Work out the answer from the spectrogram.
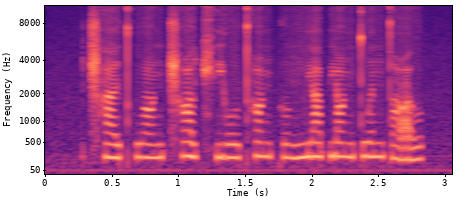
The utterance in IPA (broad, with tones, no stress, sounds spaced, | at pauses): ʈ͡ʂʰ a˧˥ ɪ̯ t̪ʰ w ɑ˧˥ ŋ ʈ͡ʂʰ ɑ˥˩ ʊ̯ t͡ɕʰ j o˧˥ ʊ̯ t̪ʰ ɑ˥˩ ŋ k ɤ˧˥ ŋ n̪ j ä˥˧ p j ɑ˥˧ ŋ t̪ w ə˥˩ n t̪ ɑ̰˨˩˦ ʊ̯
